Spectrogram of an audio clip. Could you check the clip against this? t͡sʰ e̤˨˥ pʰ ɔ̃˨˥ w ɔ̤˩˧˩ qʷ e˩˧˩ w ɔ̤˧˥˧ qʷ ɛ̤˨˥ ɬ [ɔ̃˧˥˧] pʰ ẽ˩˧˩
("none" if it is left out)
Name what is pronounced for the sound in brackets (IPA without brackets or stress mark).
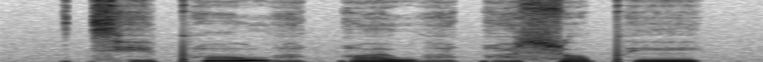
ɔ˧˥˧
